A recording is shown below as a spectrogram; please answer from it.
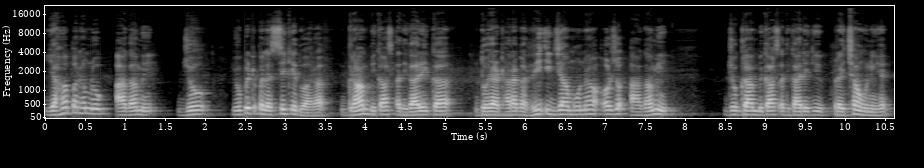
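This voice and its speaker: A man's voice: mid-range voice, normal speed, warm tone. A man teaching an exam-prep lesson, explaining answers patiently and repeating key words. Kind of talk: spoken lesson.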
